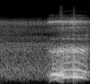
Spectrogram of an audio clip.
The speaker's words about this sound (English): I didn't feel like breathing today because... excuse me, I'm clearing my throat.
